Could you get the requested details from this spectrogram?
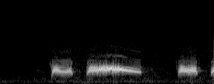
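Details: Spotted dove calling during bird trapping in the wild mountain forests of Gia Lai, Central Highlands, Vietnam: a short low coo followed by a longer, drawn-out falling coo, then another short coo beginning again; quiet background.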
